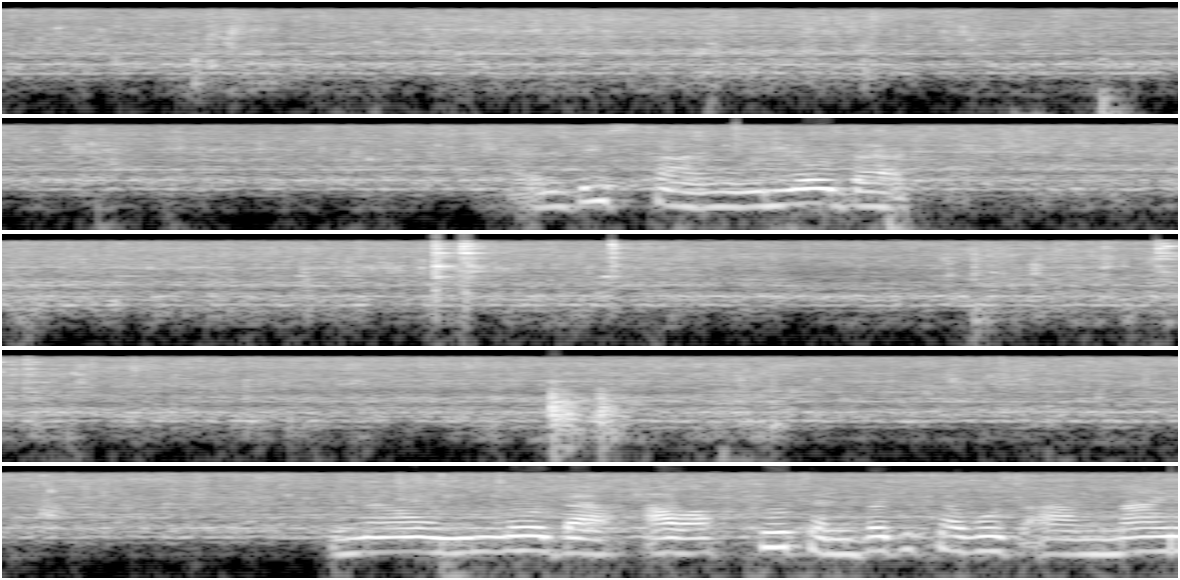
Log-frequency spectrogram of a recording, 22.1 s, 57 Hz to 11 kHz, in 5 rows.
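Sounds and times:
faucet running into bowl: 0:00.0 - 0:22.0.

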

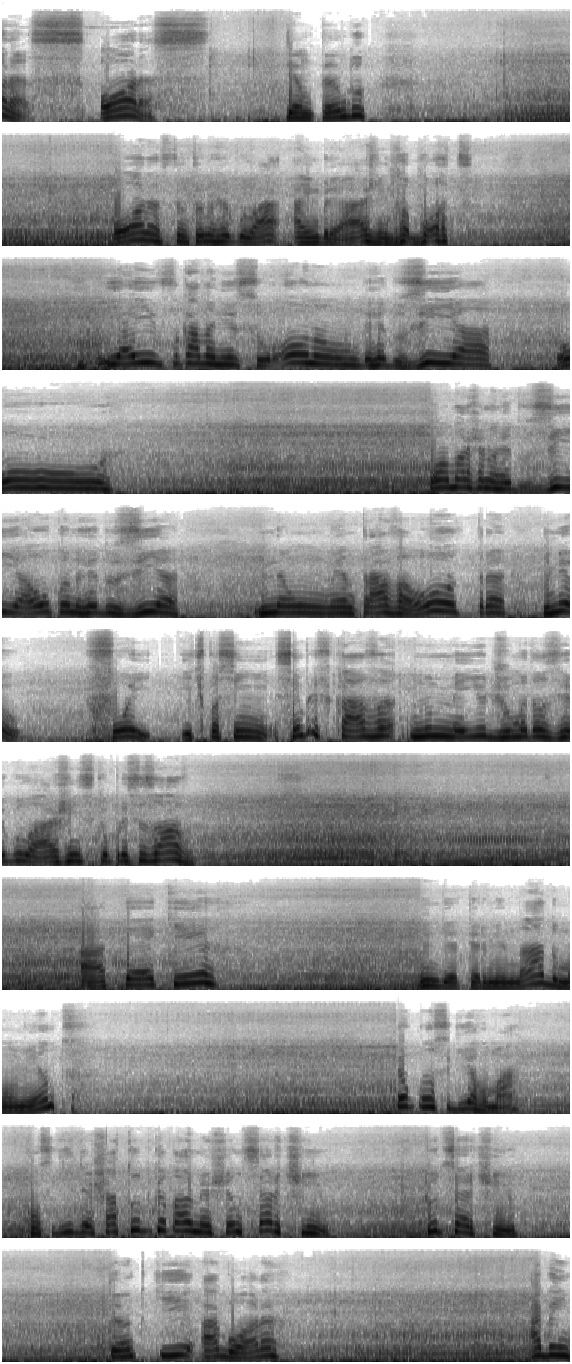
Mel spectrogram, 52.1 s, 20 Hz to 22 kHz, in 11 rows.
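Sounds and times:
motorcycle engine running: 0:03.7 - 0:52.0.

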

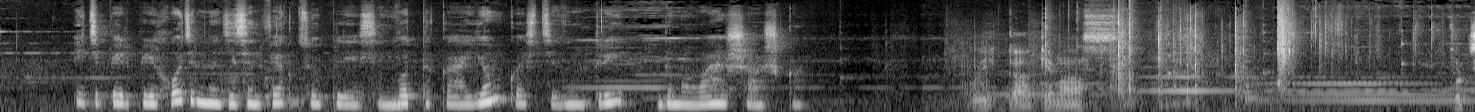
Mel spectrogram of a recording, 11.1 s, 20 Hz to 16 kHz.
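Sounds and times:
steady musical tone: 0:00.0 - 0:11.0
foil crinkling: 0:07.3 - 0:11.0.

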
